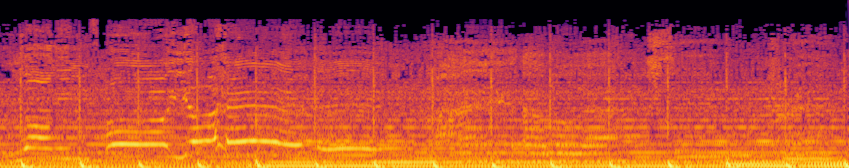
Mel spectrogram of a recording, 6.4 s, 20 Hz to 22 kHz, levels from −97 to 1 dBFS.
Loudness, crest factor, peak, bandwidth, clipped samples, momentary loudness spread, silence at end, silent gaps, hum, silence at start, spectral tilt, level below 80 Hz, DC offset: -12 LUFS; 10 dB; 0 dBFS; 14 kHz; under 0.1%; 3 LU; 0 s; none; none; 0 s; -6 dB/octave; -16 dBFS; under 0.1%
